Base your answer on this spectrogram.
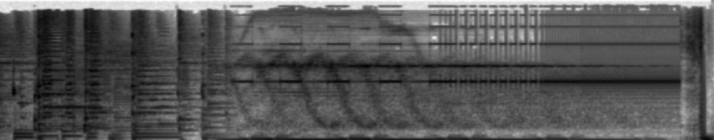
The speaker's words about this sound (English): So hop aboard our time machine sound effect and join us, won't you? And where'd I put the keys for this thing? Do sound effects even have keys?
